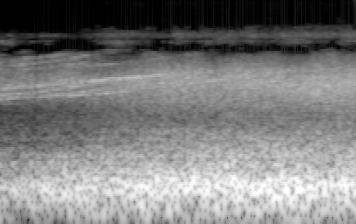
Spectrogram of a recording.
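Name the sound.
airplane engine roar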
